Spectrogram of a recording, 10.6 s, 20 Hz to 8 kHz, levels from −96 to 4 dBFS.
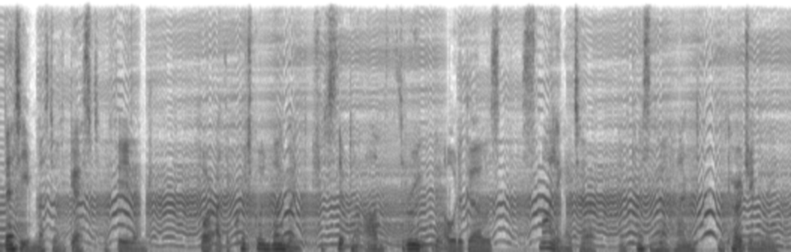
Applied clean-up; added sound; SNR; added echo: none; Screech; 4 dB; none.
